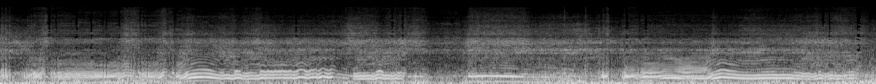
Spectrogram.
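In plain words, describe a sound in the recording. A motorcycle engine revs loudly up and down close by.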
